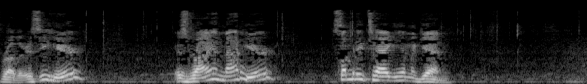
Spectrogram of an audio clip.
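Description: A foil wrapper crinkles.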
